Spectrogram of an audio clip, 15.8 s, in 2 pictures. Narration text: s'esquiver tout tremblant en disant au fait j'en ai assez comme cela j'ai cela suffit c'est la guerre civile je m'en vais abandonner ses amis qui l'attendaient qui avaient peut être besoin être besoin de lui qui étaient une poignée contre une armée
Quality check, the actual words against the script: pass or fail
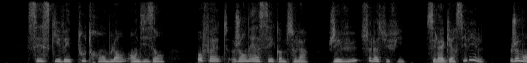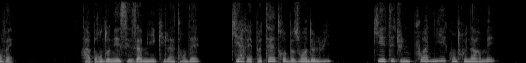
fail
